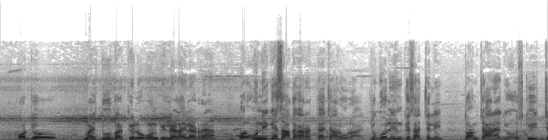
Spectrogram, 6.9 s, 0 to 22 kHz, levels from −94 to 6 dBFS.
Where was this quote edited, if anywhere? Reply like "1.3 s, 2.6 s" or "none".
4.3 s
